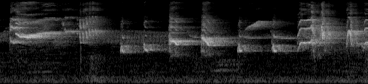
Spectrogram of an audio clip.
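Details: Champion white-rumped shama at a November 2023 song contest, opening with a bright high whistle then a run of clipped chirps and short whistled notes at a quick steady pace.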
